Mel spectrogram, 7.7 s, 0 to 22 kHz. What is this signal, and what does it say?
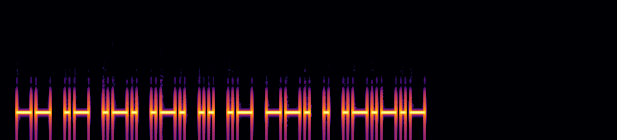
Morse code, heard as a keyed tone, about 20 wpm, 700 Hz. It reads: MARRIAGE.
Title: Sentences from Top 1500 Words 20wpm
